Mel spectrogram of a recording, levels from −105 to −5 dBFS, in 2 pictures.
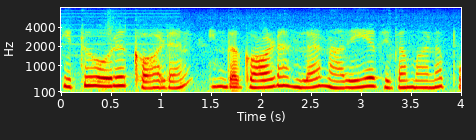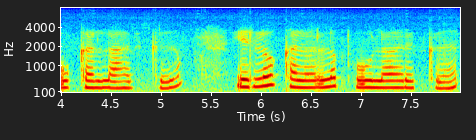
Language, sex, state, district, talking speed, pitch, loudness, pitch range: Tamil, female, Tamil Nadu, Nilgiris, 95 wpm, 245 Hz, -16 LUFS, 235-275 Hz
